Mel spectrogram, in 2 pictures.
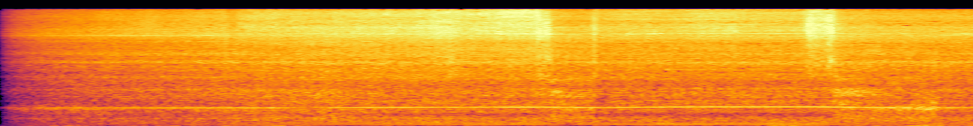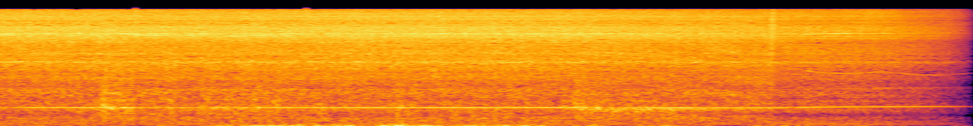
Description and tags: Sound of vacuum cleaner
